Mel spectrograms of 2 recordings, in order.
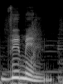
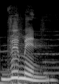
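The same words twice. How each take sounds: The two takes are said the same way.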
